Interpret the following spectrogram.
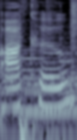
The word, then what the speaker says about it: aku: and get it right so aku gotta open the throat a little bit on it um so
